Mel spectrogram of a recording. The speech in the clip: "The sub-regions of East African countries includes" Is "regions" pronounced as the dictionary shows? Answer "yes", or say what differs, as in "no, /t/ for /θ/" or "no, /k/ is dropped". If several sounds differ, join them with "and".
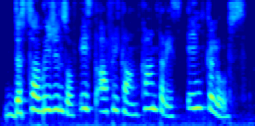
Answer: no, /s/ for /z/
